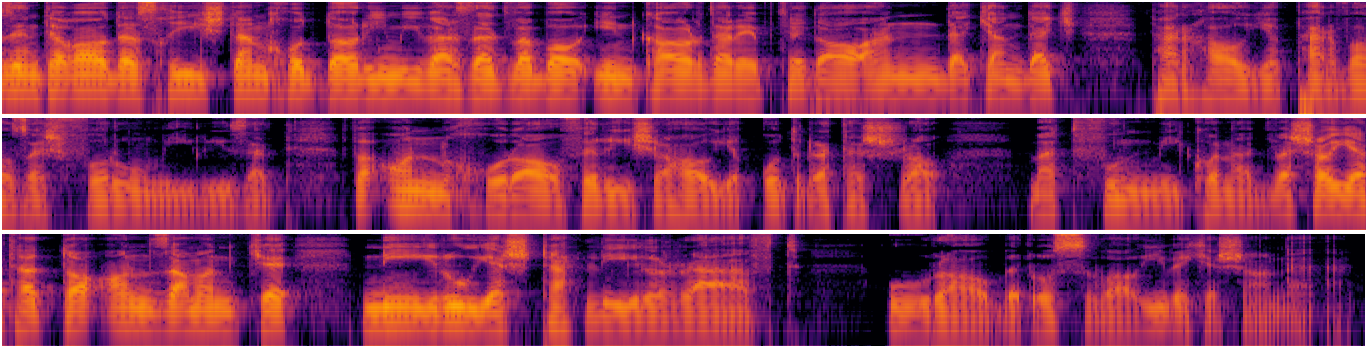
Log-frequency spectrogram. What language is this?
Persian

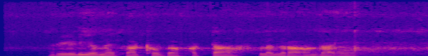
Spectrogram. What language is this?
Gurgula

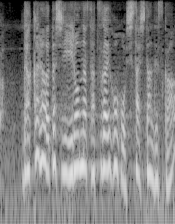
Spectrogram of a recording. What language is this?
Japanese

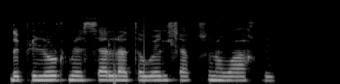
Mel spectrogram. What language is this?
Pashto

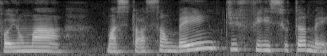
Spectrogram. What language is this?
Portuguese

